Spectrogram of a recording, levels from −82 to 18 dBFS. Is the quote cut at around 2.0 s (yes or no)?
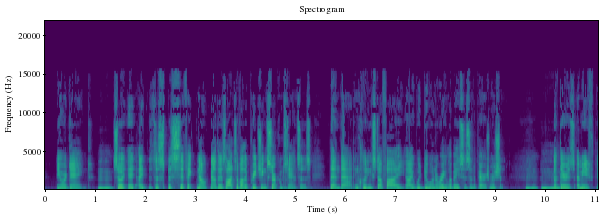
yes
